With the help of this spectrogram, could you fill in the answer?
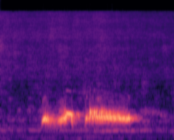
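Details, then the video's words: Spotted dove lure call used for trapping: a short, wavering low coo followed after a brief break by a longer, steady, slightly falling coo, with a faint constant hum underneath. "SUARA PANCINGAN TEKUKUR"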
